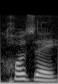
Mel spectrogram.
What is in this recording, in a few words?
"rose", French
